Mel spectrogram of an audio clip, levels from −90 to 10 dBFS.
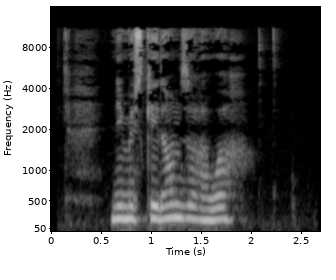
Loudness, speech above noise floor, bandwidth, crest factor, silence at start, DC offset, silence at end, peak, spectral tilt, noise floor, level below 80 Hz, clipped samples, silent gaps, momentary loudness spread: -19 LUFS; 30 dB; 11.5 kHz; 22 dB; 0.15 s; under 0.1%; 0.45 s; -2 dBFS; -4 dB/octave; -49 dBFS; -60 dBFS; under 0.1%; none; 11 LU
